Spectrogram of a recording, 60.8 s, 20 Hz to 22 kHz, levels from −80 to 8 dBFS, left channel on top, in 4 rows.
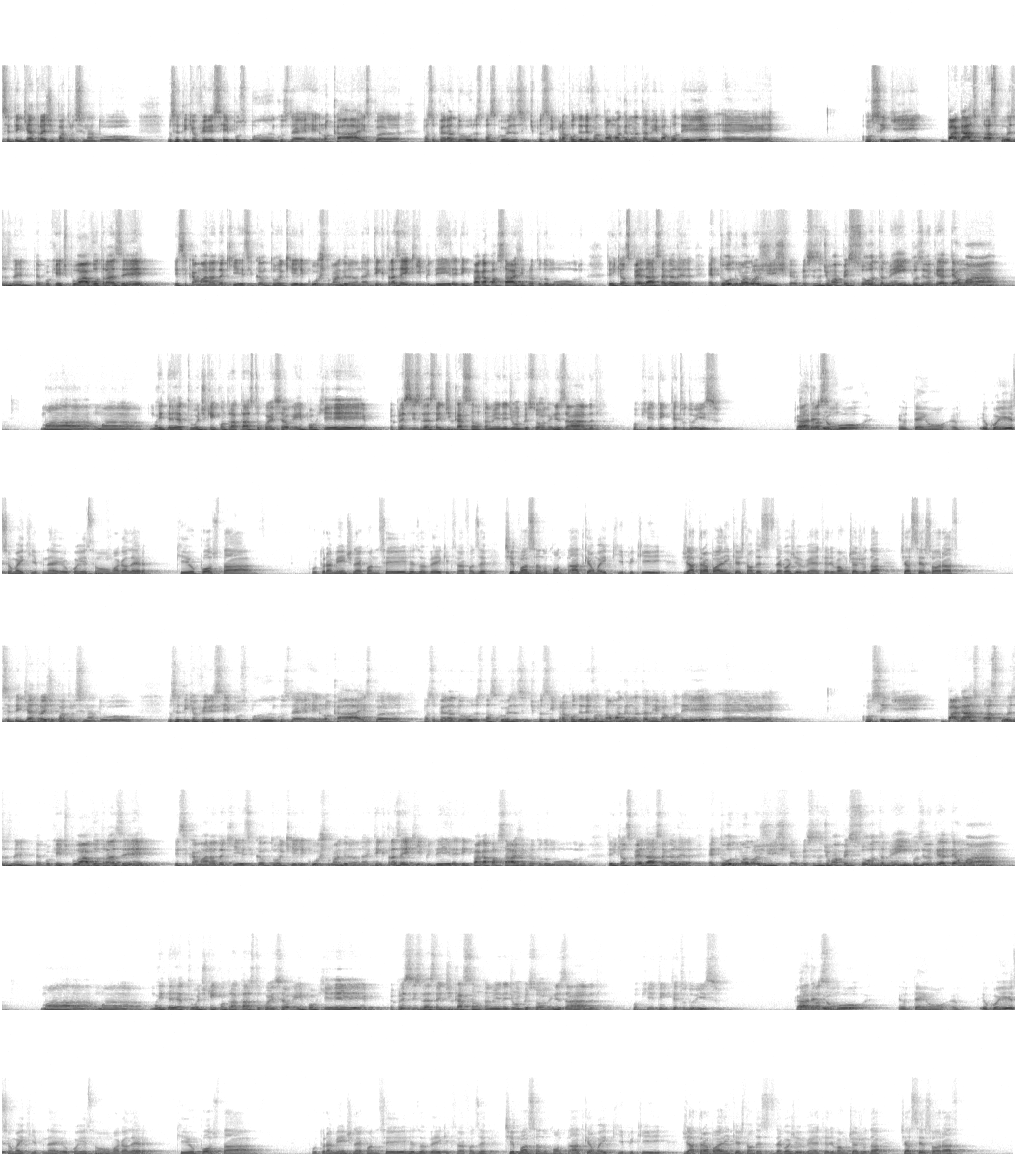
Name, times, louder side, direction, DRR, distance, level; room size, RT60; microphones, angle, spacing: voice 1, 0.0-2.0 2.5-6.0 6.3-11.7 12.9-17.4 17.8-24.0 24.3-30.2 31.0-39.4 39.9-41.1 42.3-43.0 46.8-47.2 53.3-53.5, left 2 dB, 65° left, 1.1 m, -23 dB
voice 2, 36.9-37.3 42.3-43.4 43.8-44.8 45.1-47.8 48.2-49.4 50.2-52.9 53.1-55.5 55.8-58.8 59.1-59.9, left 3 dB, 25° left, 0.4 m, -26 dB
15.5 x 8.1 x 9.8 m
head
